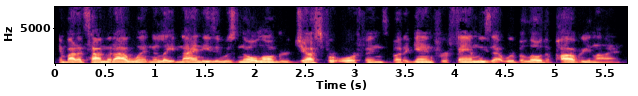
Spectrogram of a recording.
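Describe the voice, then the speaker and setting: A man in his thirties from Pennsylvania, a guest telling his life story in a casual, animated way. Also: lowish voice, fast. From Harrisburg, Pennsylvania. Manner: lively, animated storyteller acting out quoted voices.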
